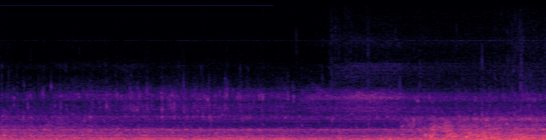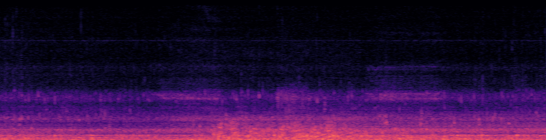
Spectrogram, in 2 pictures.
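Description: Underwater ambience: a steady low rush of water with scuba divers' exhaled bubbles gurgling up from their regulators, in denser bursts about four and about seven and a half seconds in.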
